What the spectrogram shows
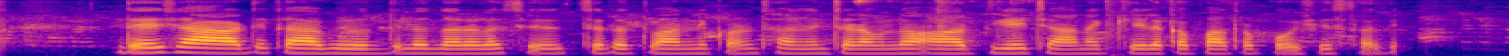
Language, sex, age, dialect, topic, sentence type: Telugu, female, 25-30, Telangana, banking, statement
